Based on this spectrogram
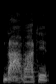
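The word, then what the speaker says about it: נבל: 없도다 여기에서 어리석은이라고 하는이 단어는 히브리어로 발입니다 여러분 발이라고 발음하는데이 나발 아시죠 아비가일의 전남편 나중에 다윗의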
